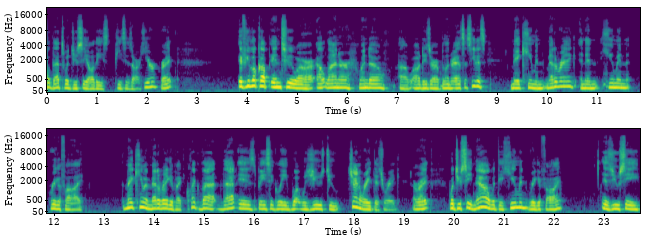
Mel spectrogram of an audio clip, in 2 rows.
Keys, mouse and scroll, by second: 14.4 click.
